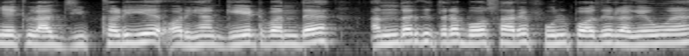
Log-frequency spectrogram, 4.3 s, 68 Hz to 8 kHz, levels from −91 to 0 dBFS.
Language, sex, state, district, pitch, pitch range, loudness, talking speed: Hindi, female, Odisha, Khordha, 205 Hz, 195-220 Hz, -15 LUFS, 290 wpm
